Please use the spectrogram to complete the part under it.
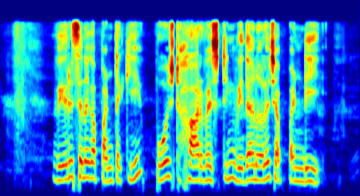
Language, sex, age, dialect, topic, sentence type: Telugu, male, 25-30, Utterandhra, agriculture, question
